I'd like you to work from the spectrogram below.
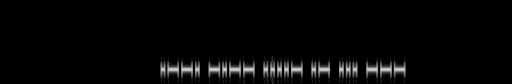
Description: Morse code, heard as a keyed tone, about 36 wpm, 700 Hz. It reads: PY4ASO
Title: DXCC-100 Call Signs - 6 Characters - 35wpm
